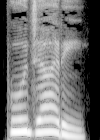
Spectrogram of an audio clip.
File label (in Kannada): "ಪೂಜಾರಿ", kannada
